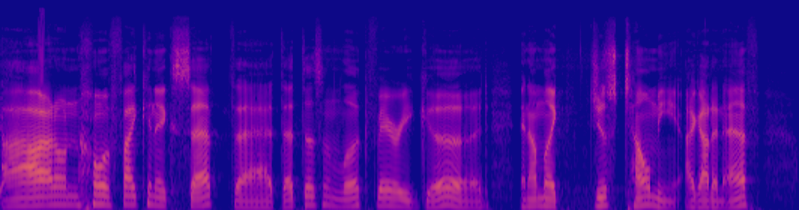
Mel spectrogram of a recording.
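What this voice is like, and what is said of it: Condescending imitation of a teacher. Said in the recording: “best Poissons impersonation ... the way he said that, his tone and everything”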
